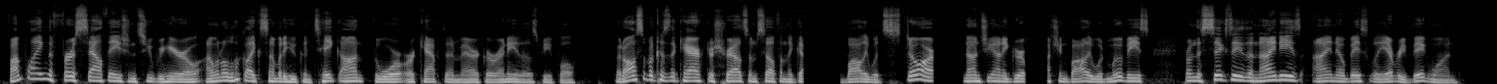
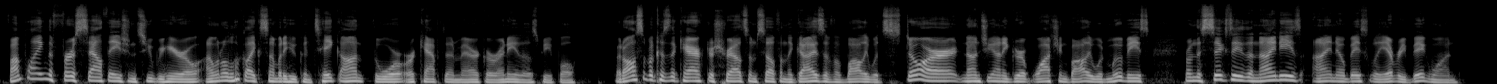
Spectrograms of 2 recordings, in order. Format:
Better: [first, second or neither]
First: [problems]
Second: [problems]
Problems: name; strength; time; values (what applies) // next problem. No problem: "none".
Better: second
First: audio cutting out; at 8 s, at 9.5 s and at 10 s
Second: none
